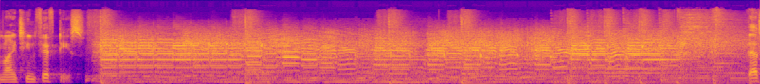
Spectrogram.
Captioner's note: rock music; engines revving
